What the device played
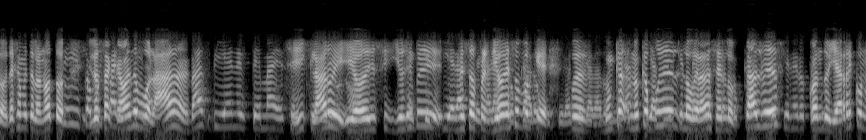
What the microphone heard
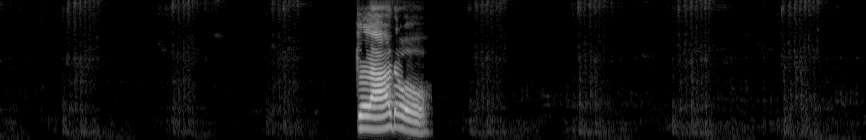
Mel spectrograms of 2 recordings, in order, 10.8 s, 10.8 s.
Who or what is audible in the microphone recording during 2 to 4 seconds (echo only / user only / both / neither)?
neither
